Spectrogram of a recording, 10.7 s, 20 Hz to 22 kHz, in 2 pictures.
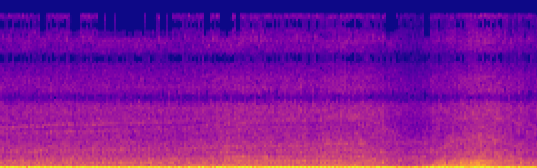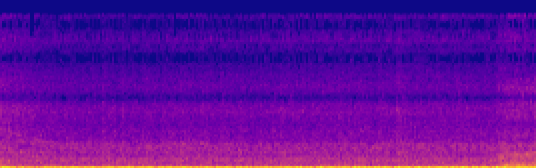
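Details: Harley-Davidson V-Rod, about 16,000 miles, first start in at least four years with fresh fuel and new battery, warm, smoke almost gone: brief rev, then an even loping idle with no rattle or missed beats; healthy.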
